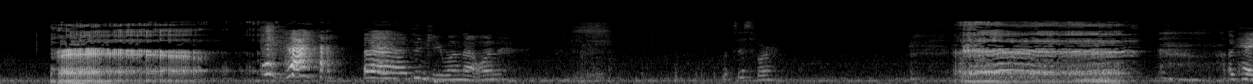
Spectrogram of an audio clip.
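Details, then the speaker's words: Burping contest between people, in a round judged on loudness: about four loud, prolonged, voiced belches, some lasting over a second, with brief talk between them. "We're We're going to have a burping contest. Okay. We'll do three rounds. This will be um for loudness."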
